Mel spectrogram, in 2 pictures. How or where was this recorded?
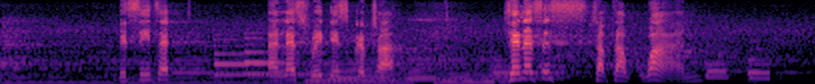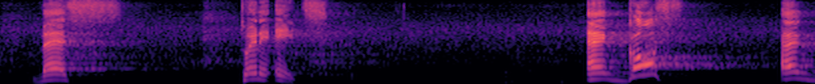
large echoing room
